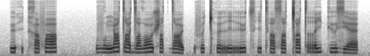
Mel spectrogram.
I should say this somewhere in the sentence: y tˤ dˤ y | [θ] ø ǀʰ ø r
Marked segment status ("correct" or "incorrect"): incorrect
